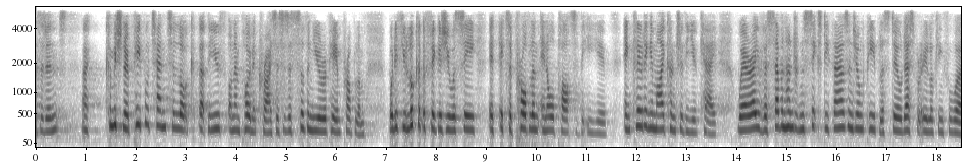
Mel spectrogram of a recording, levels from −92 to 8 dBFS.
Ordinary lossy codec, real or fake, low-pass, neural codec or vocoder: none; fake; 5.4 kHz; codec, 24 kHz, 0.5 kbps, DualCodec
